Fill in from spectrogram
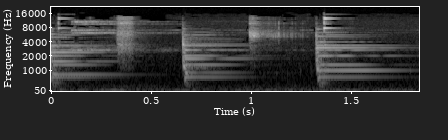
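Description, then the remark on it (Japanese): A short, bright jingle of four quick chiming notes in an even rhythm, ringing with sustained tones, a little BGM-like built-in sound effect played clearly on its own. “まあ、これちょっと BGM みたいな、まあ、効果音ですね。”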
